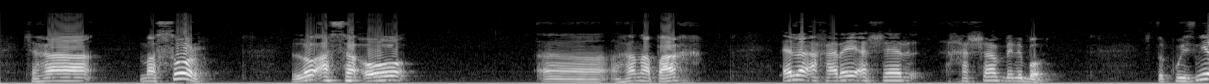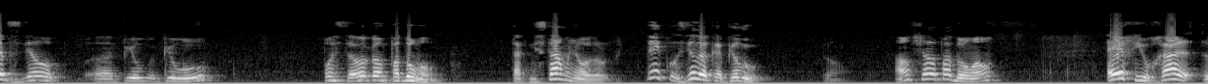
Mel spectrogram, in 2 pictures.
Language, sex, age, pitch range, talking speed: Russian, male, 60-79, 125-195 Hz, 85 wpm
